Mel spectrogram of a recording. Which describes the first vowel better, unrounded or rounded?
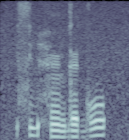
unrounded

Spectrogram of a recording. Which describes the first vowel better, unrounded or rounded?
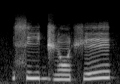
unrounded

